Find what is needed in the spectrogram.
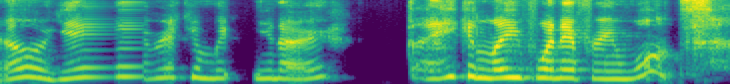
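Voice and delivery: high, sneering imitation of others; mock them in a high silly voice. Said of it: "standing around going".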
